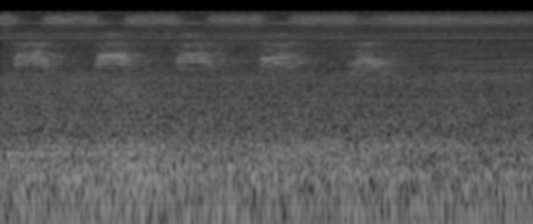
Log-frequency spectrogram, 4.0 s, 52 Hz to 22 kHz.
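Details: Robust cicada (minminzemi) singing on 24 July 2016: a steady series of high, buzzy pulses repeated about every half second, five in a row over a constant background hiss.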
